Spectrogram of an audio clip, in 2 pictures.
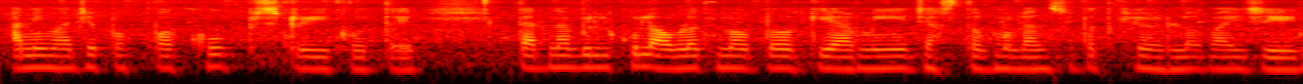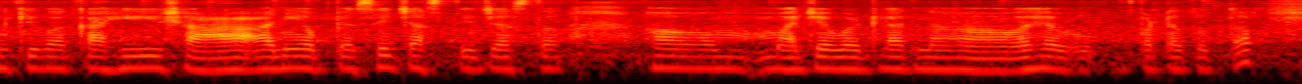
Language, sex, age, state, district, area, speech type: Marathi, female, 60+, Maharashtra, Yavatmal, rural, spontaneous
